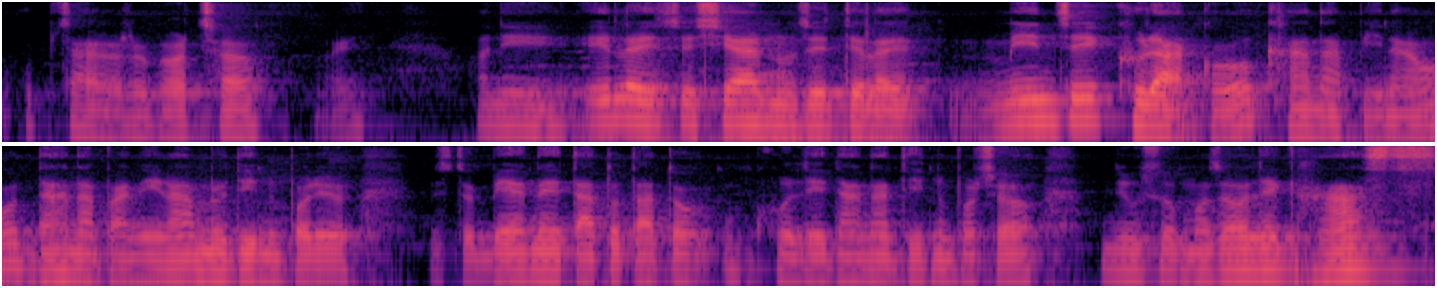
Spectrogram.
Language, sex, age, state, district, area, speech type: Nepali, male, 18-30, West Bengal, Kalimpong, rural, spontaneous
